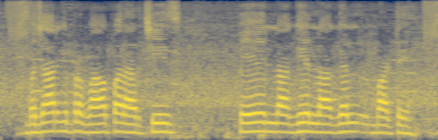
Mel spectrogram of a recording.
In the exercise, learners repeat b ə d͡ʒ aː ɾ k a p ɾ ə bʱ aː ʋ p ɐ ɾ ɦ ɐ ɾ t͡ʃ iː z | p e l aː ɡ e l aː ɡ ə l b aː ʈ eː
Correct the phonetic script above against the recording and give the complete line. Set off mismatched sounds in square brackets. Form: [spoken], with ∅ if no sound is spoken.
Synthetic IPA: b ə d͡ʒ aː ɾ k [e] p ɾ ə bʱ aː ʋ p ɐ ɾ ɦ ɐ ɾ t͡ʃ iː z | p e l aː ɡ e l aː ɡ ə l b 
